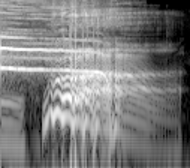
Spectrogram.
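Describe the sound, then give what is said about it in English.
A person screams on being killed, a strained, wavering scream that rises and trembles in pitch for over a second, then sags and fades away, with steady high electronic tones humming underneath throughout. “I could tell from your scream there.”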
